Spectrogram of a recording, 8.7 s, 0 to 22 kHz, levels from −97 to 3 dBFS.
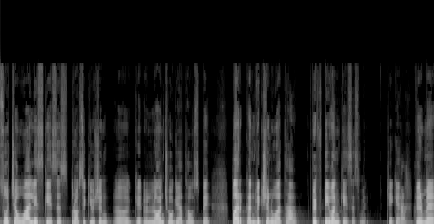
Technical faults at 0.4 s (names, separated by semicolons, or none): none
